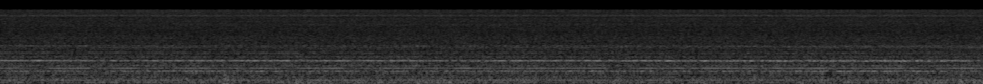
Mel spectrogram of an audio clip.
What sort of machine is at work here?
fan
